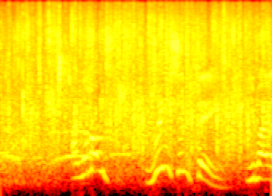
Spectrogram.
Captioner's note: applause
